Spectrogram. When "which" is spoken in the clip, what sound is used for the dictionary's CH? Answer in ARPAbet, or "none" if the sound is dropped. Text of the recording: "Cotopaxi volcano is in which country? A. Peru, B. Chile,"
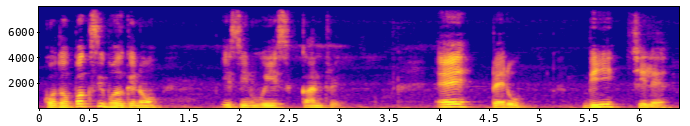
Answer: S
